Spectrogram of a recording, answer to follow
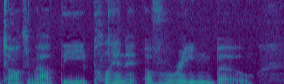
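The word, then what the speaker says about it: Ranboh: The Jeby are a species, and I will also be talking about the planet of Rainbow. That's spelled with R-A-N-B-O-H, not R-A-I-N-B-O-H, and not R-A-I-N-B-O-W.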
